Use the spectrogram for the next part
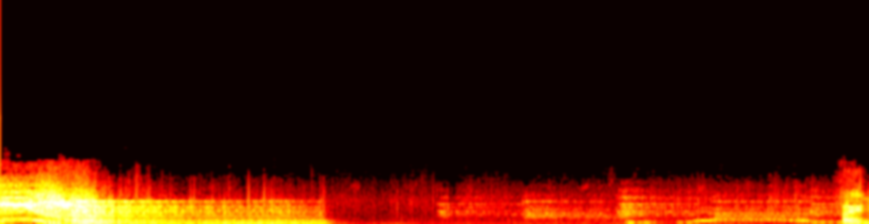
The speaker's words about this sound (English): I picked up that wild music on the telepathic indicator again. Where do you suppose it's coming from, Jim? I'm not sure, Fern, but it sounds like gypsy music. Could be coming from that gypsy camp several miles out of town.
